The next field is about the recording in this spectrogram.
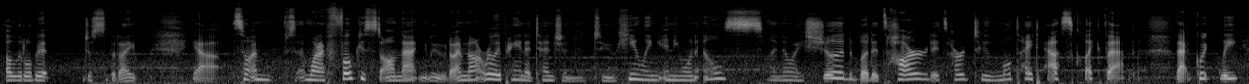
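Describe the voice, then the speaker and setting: A woman's voice: medium pitch, vocal fry, a little hiss or hum. A woman giving casual let's play commentary, hesitantly thinking aloud as she plays. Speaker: gaming video host.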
